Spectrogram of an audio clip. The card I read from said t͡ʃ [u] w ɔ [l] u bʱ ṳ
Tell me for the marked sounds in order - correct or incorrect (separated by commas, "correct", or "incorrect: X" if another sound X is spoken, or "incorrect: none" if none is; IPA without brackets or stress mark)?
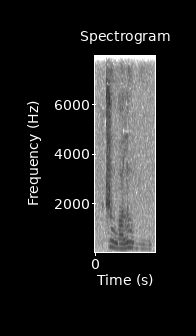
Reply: correct, correct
